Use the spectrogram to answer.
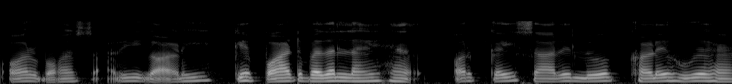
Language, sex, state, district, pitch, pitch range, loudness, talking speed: Hindi, male, Uttar Pradesh, Jalaun, 155 Hz, 145-160 Hz, -31 LUFS, 130 wpm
